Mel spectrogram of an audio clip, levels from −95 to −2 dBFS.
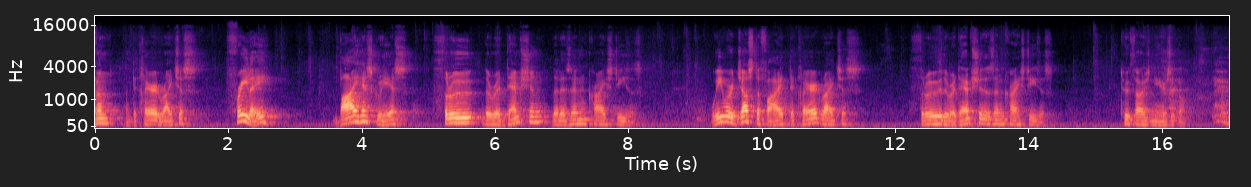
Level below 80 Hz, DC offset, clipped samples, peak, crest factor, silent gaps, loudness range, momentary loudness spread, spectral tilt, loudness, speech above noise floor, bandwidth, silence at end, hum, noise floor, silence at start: -58 dBFS; under 0.1%; under 0.1%; -4 dBFS; 22 dB; none; 8 LU; 19 LU; -7 dB/octave; -24 LUFS; 31 dB; 15.5 kHz; 0 s; none; -55 dBFS; 0 s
